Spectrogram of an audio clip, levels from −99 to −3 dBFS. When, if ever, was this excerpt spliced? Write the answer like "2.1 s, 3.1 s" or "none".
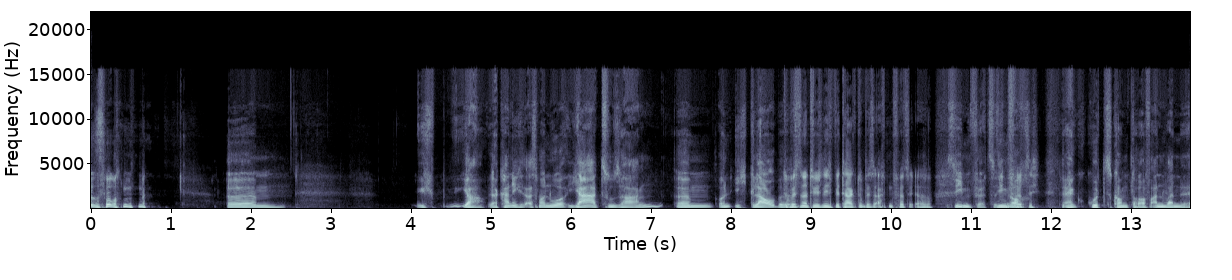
none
